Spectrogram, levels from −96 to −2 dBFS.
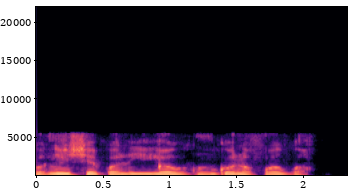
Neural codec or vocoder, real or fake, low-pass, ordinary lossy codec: codec, 16 kHz, 4.8 kbps, FACodec; fake; 5.4 kHz; none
